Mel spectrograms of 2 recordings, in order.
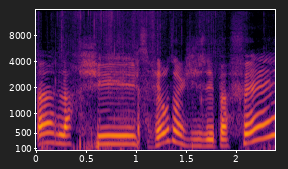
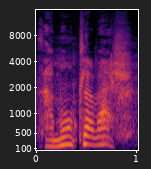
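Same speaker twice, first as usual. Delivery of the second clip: panting on the climb; breathless from the uphill; out of breath; slower than usual. Real, not acted. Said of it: "je peux plus parler".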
